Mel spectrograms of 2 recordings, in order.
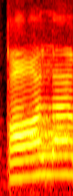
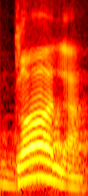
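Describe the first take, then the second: First: The word begins with a deep 'q' sound. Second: The word begins with a hard 'g' sound. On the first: This is the standard Arabic form. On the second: This is how Yemeni speakers say it.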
